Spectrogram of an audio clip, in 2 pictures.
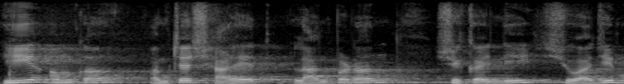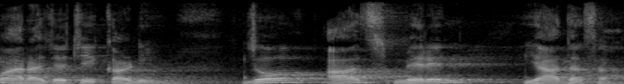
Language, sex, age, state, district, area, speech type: Goan Konkani, male, 45-60, Goa, Murmgao, rural, spontaneous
